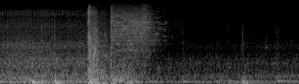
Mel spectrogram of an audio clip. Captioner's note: gunshot, glass shatters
